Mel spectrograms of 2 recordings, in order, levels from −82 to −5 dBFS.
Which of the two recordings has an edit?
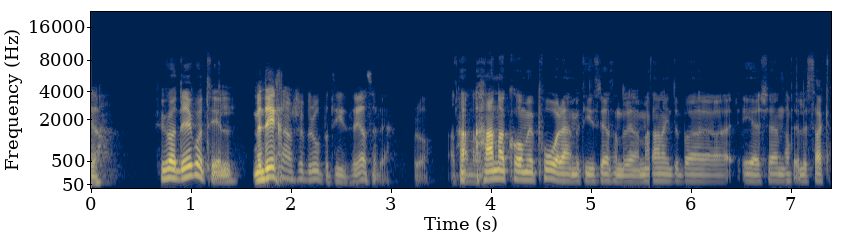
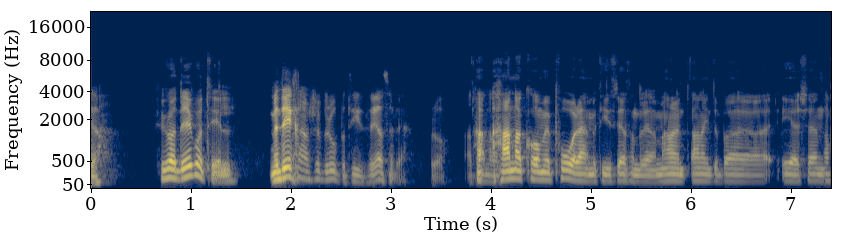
first; 2 cuts; at 1.5 s, 5.6 s

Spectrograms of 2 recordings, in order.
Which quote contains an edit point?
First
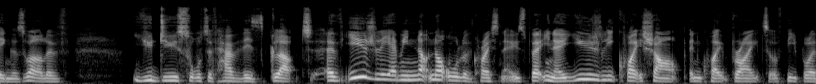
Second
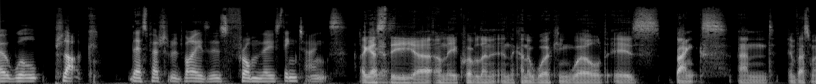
first; 1 cut; at 4.7 s

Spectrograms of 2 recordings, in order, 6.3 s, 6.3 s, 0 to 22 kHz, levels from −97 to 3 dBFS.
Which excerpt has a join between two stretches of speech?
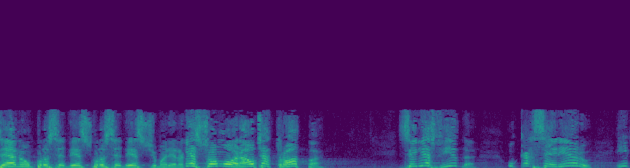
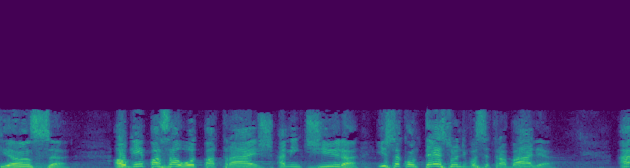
first; 4 cuts; at 0.9 s, 1.9 s, 2.6 s, 4.3 s

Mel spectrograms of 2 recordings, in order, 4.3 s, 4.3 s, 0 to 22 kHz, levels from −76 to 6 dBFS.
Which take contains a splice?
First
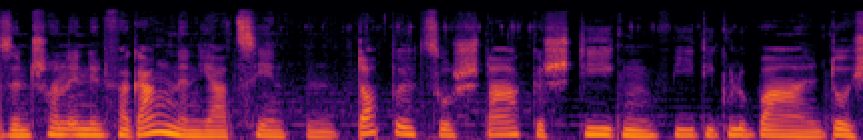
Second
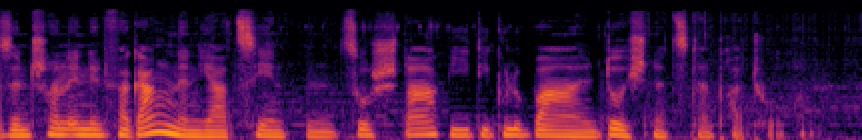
second; 2 cuts; at 1.7 s, 2.2 s

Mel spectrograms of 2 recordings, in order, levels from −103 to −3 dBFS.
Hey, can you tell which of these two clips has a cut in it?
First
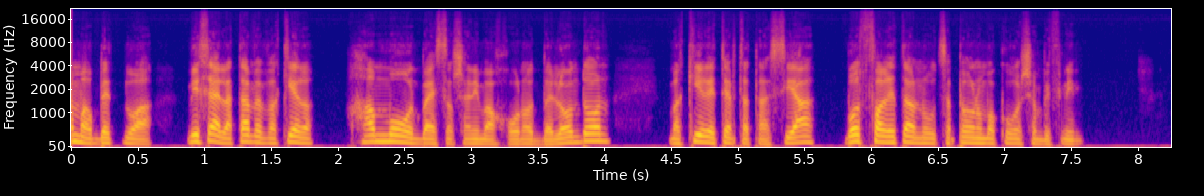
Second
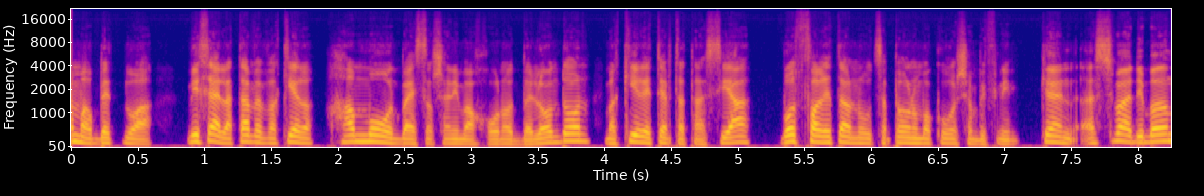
second; 3 cuts; at 1.8 s, 3.9 s, 7.2 s

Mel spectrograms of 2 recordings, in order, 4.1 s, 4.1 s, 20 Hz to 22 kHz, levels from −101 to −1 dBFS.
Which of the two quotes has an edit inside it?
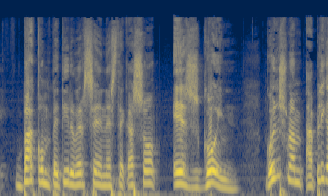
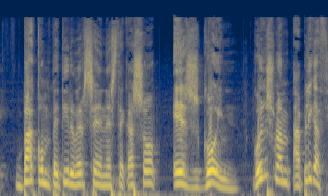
second; 1 cut; at 3.1 s

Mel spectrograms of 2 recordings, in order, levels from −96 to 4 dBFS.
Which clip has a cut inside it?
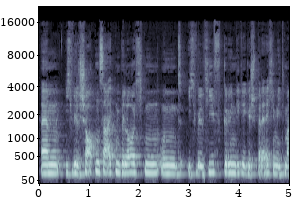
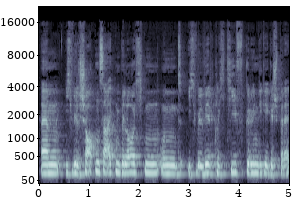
first; 1 cut; at 3.3 s

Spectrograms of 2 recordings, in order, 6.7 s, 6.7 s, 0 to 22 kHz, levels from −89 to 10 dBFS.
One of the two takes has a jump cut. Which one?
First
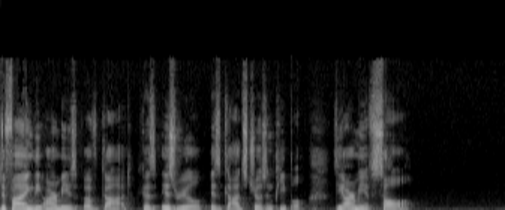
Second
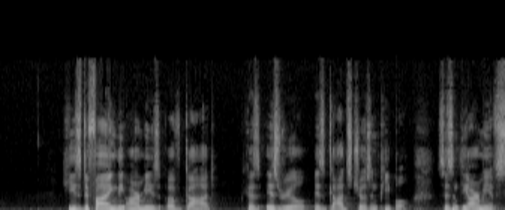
first; 2 cuts; at 1.8 s, 4.5 s

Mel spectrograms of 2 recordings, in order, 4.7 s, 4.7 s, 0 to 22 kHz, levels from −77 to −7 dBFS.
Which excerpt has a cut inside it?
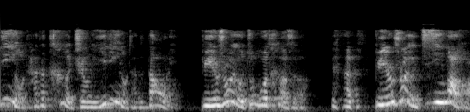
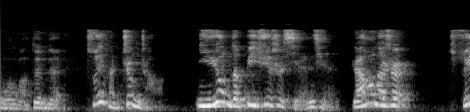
second; 2 cuts; at 1.8 s, 3.5 s

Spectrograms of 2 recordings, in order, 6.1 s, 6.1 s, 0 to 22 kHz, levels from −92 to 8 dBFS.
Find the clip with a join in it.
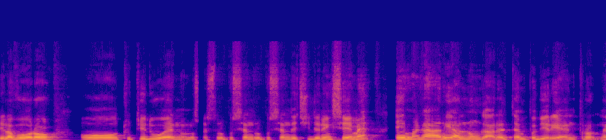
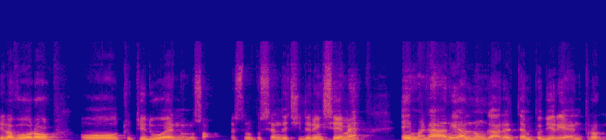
first; 3 cuts; at 2.0 s, 2.5 s, 3.9 s

